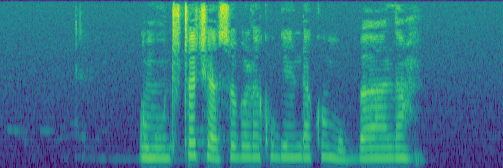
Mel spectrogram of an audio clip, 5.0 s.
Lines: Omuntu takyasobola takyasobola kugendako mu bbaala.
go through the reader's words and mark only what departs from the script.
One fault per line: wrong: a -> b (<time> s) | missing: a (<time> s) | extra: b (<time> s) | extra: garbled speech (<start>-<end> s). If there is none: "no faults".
missing: takyasobola (2.6 s)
